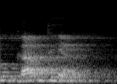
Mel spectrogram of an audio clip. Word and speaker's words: गद्य: हिसाब से हिंदी को गद्य गद्य बहुत से लोग गलती करते हैं। इसको ध पढ़ते हैं। लेकिन ये ध नहीं इसका उच्चारण द गद्य फिर आएगा पद्य।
